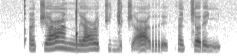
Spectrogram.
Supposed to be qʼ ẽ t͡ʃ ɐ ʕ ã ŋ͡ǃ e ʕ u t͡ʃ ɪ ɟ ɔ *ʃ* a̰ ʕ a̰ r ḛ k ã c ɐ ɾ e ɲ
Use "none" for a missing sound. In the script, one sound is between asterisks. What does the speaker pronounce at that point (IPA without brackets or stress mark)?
t͡ʃ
